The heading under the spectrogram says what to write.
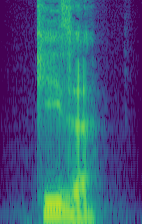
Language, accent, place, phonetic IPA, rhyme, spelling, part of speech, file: German, Germany, Berlin, [ˈkiːzə], -iːzə, Kiese, noun, De-Kiese.ogg
- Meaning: nominative/accusative/genitive plural of Kies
